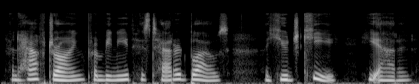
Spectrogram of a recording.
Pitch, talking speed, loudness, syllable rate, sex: 205 Hz, 185 wpm, -19 LUFS, 5.3 syllables/s, female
